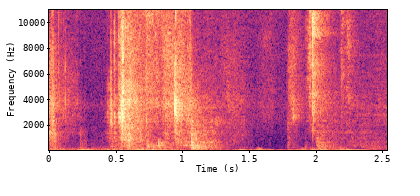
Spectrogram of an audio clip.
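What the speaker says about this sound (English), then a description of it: "Can you just like open the door or something?" Door being opened in a home, heard as loud wooden thumps and sliding, rattling clatter in short bursts, close by.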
